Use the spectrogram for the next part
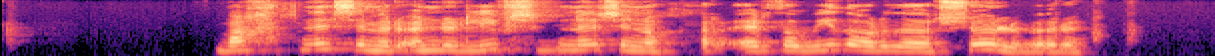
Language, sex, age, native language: Icelandic, female, 50-59, Icelandic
